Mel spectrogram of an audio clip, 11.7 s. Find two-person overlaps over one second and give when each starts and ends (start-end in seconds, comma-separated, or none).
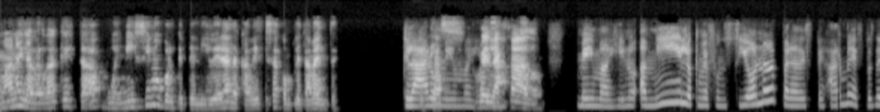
5.6-6.8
